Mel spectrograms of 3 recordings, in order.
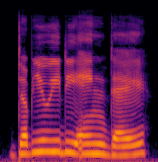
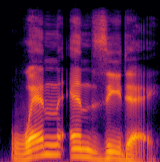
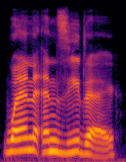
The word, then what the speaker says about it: Wednesday: Wen and Zday. Yeah. Like one of our sources said, you basically have to forget the spelling. Say it how it sounds. That D in the middle gone.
